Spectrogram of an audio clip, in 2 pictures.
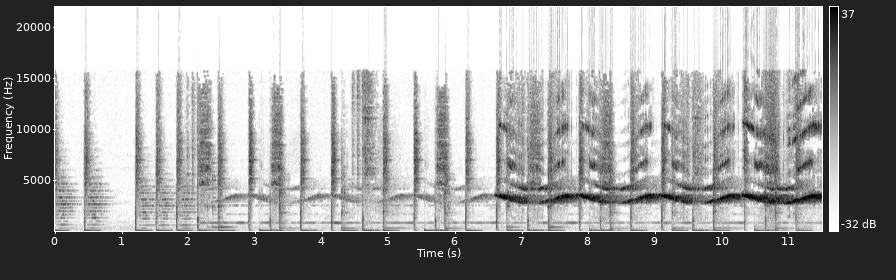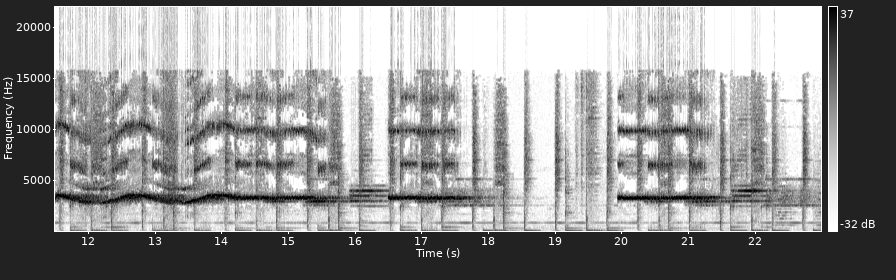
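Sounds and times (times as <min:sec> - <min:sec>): background music with steady beat: 0:00.0 - 0:23.0
high-pitched electronic alarm warbling: 0:02.4 - 0:18.2, 0:20.0 - 0:22.2.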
